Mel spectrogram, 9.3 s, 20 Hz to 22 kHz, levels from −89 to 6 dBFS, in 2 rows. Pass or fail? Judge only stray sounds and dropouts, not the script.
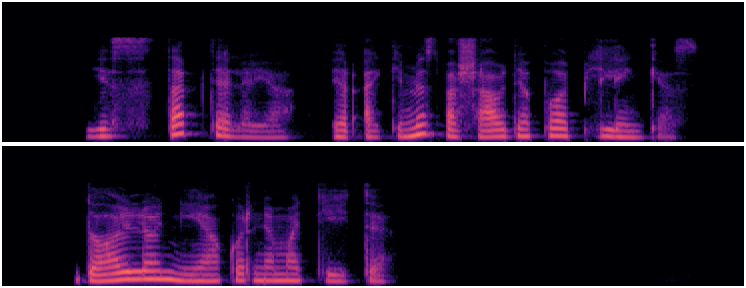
pass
